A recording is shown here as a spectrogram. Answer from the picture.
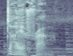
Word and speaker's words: diaphragm: have the diaphragm and the g here is silent diaphragm our next body part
